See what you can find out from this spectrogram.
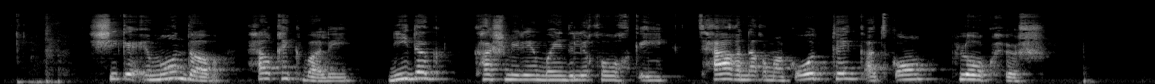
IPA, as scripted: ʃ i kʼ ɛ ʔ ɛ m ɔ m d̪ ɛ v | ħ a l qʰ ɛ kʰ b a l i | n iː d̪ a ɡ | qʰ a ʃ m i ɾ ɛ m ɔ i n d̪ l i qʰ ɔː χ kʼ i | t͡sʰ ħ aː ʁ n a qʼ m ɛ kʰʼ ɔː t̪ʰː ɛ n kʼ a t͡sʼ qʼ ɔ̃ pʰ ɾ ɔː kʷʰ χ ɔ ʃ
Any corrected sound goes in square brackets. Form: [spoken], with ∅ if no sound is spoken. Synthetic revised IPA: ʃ i kʼ ɛ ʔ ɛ m ɔ [n] d̪ [a] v | ħ a l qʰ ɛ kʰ b a l i | n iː d̪ a ɡ | [kʰ] a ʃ m i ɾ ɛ m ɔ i n d̪ l i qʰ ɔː χ kʼ i | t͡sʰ ħ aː ʁ n a qʼ m [a] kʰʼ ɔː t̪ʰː ɛ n kʼ a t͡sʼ [kʼ] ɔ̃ pʰ [l] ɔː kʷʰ [ħ] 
